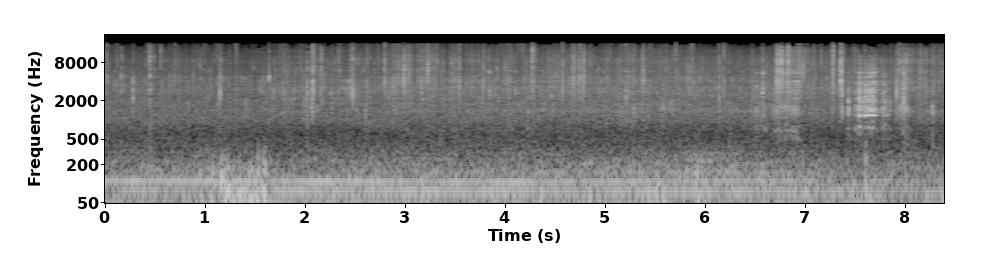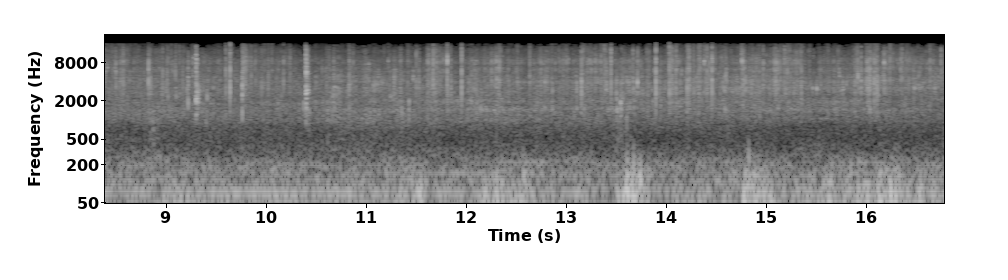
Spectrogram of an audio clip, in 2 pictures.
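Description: A metal spoon scrapes and taps against a pan.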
